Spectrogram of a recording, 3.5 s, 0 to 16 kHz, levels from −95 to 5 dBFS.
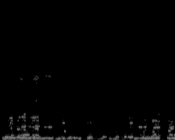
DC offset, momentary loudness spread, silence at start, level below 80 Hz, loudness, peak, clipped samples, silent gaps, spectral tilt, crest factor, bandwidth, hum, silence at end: under 0.1%; 12 LU; 0.05 s; -84 dBFS; -51 LUFS; -34 dBFS; under 0.1%; none; -6 dB/octave; 16 dB; 7.4 kHz; none; 0 s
